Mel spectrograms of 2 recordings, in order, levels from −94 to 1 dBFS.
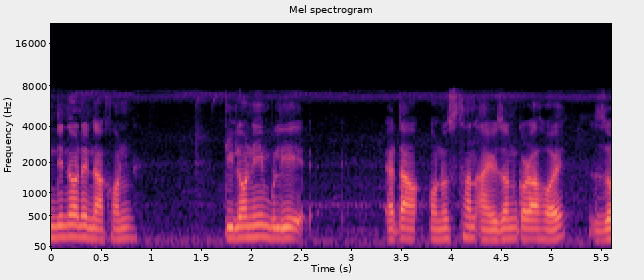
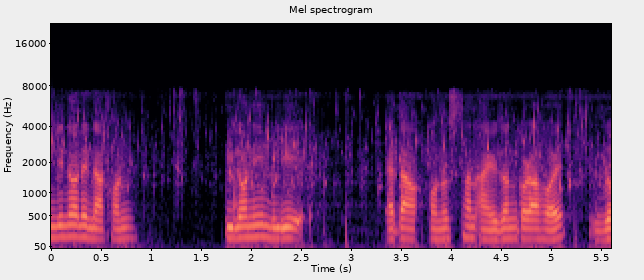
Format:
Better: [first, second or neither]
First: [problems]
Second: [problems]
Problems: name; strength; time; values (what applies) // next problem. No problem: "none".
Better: first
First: none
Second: noise reduction (neural mask model RNNoise)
